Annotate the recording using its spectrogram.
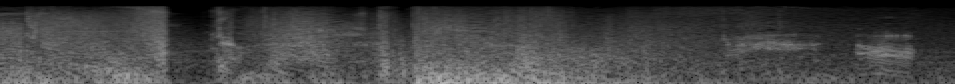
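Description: Strong wind howls through a snowstorm.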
